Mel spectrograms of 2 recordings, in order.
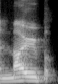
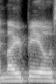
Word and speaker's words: Mobile: the the name of the town is different from if you're saying mobile phone, aren't you? – Interesting, an interesting quirk of pronunciation there.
